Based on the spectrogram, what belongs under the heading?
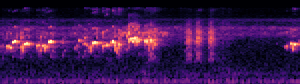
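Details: Sooty-headed bulbul in natural voice, recorded as a trapping lure to prompt caged birds to sing quickly; a quick string of bright chirping, warbled notes lasting about a second and a half, then a few softer chirps over a steady high insect hum.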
